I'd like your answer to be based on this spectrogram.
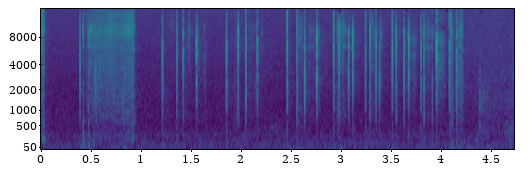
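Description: Long acrylic nails scratch the cover and page edges of a thick paperback novel. A brief bright, rasping scrape is followed by a quick run of about twenty sharp, high, dry clicks and scratches. The sound is quiet and close, with no ring after each hit.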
